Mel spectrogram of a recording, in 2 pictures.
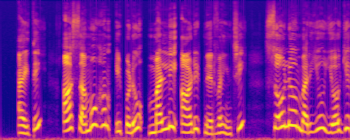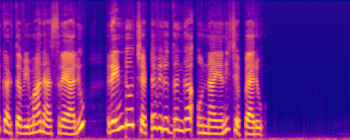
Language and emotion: Telugu, neutral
